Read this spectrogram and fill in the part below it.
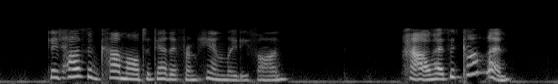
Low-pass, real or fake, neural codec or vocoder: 5.4 kHz; fake; codec, 16 kHz, 1 kbps, FreqCodec, larger model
